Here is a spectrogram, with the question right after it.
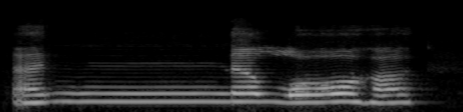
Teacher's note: जबर है अल्लाह के नाम से पहले, इसलिए अल्लाह के नाम में जो लाम है वो हैवी भी हो रहा है, और नून पे तशदीद है, इसलिए यहाँ पर गुन्ना भी हो रहा है।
